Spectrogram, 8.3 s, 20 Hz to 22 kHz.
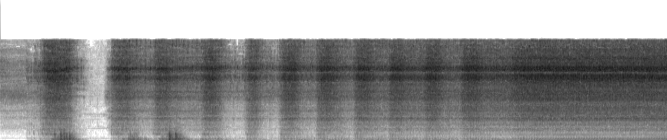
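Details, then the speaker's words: Stuart Models Double 10V twin-cylinder model steam engine after crankshaft/bearing check, eccentric sheave fix and valve timing: soft chuffs speeding up as the regulator opens, then an even fast beat; much quieter when lifted off the bench. Normal running. "you will have noticed two things here first of all the response to the regulator was stunning and the second one was when i lifted it off the bench it became very quiet because as i mentioned earlier my bench is a sound soundboard"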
